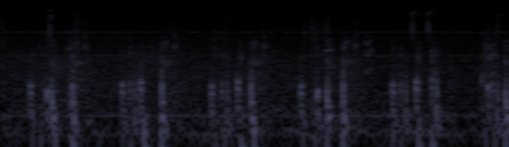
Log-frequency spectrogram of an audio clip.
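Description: Hooves clop in a quick, uneven rhythm, close and clear, with no talking, from a horse in the video game Legend of Zelda: Twilight Princess.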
